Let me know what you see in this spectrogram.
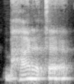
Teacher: in the word Bharata, the Bha is aspirated, being the fourth letter in the per class of consonants.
